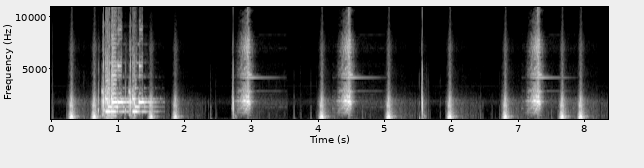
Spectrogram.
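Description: Short thumps of a cartoon character's footsteps and jumps sound again and again.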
